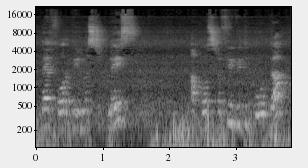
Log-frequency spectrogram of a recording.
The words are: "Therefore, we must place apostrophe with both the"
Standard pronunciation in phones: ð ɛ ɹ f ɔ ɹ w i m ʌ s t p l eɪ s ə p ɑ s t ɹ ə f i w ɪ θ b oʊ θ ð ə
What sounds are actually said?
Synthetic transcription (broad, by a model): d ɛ ɹ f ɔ ɹ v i m ʌ s t p l eɪ s ə p ɑ s t ɹ ə f i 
